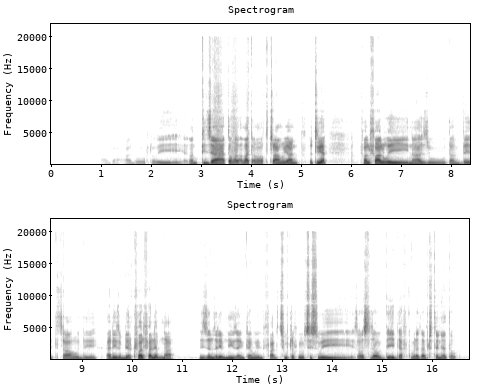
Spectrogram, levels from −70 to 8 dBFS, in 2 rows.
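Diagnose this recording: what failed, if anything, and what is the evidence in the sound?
Nothing failed in this speech recording; the only level change is an editor-style smooth fade-in from the top, reaching full level by 2.56 s with no click or hard edge, and no stage in the chain leaves any evidence in the sound.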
